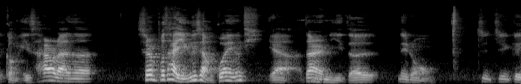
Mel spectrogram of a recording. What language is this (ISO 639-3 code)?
zho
